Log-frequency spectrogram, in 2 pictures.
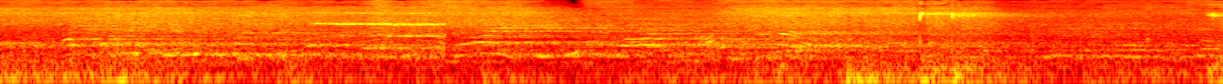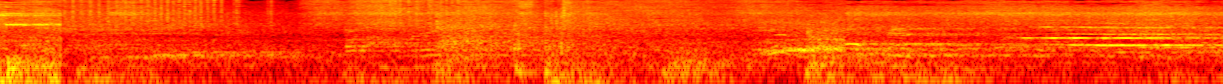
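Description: Indistinct voices echoing in a large indoor skate park hall, with a few thuds from BMX tyres landing on the ramps.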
